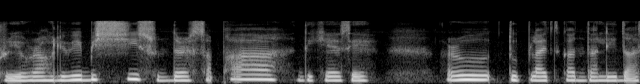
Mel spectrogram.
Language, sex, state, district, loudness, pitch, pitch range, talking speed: Nagamese, female, Nagaland, Kohima, -14 LUFS, 190 Hz, 185-210 Hz, 120 wpm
